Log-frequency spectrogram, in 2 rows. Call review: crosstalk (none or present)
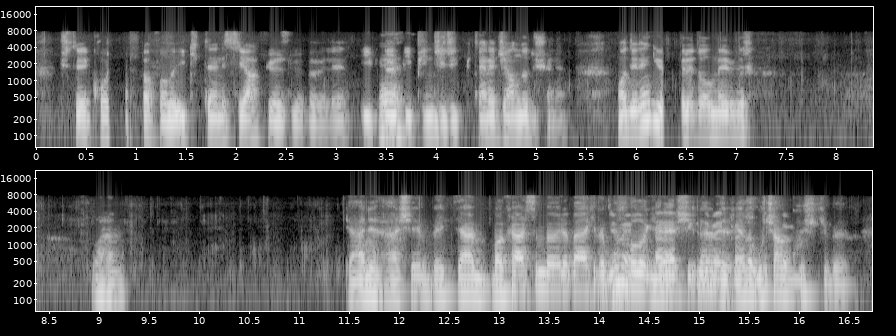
present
